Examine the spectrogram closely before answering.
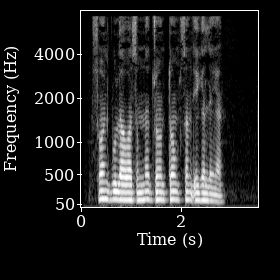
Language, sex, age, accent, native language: Uzbek, male, 12-17, Andijon, Uzbek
